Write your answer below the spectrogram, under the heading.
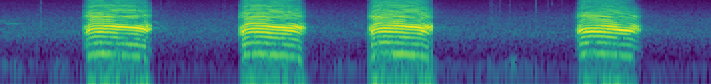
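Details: Persistent begging of a fledgling crow at a Nova Scotia squirrel feeder, Canada: four grating, buzzy caws in an uneven series, about one per second.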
